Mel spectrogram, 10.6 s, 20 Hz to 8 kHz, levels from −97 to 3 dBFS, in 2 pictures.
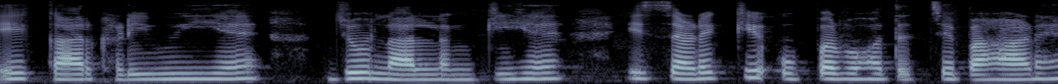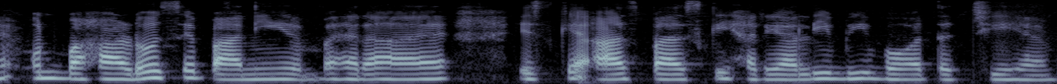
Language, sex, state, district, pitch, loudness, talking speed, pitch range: Hindi, female, Uttar Pradesh, Etah, 195 Hz, -32 LUFS, 185 wpm, 185-210 Hz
